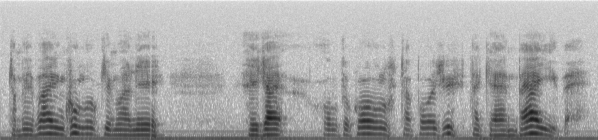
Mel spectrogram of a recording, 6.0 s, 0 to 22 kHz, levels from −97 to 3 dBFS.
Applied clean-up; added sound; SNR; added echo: none; none; none; none.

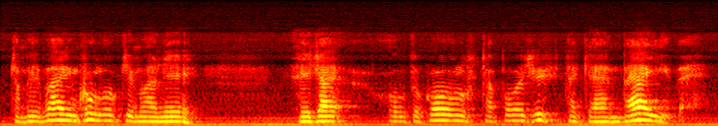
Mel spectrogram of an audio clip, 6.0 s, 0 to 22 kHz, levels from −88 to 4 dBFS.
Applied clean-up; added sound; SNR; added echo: none; none; none; reverberation time 0.2 s.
